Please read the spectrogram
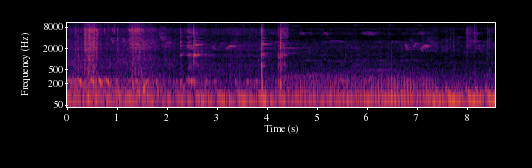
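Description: Kitchen utensils being handled: two scraping swishes early on, then two sharp clinks about four seconds in, like a metal spoon against a dish. Faint bird chirps sound now and then over a low steady rumble.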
